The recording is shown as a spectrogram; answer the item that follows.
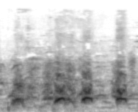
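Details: Alaskan Huskies, sled dogs at Snowhook Adventures in Willow, Alaska, barking: three or four short, tonal barks spaced about half a second apart, each with a bright upward-arched core, in a quiet outdoor setting.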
